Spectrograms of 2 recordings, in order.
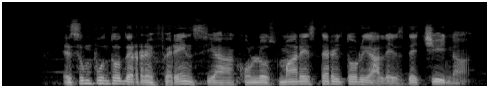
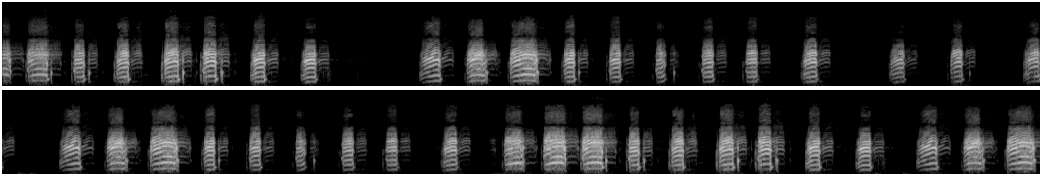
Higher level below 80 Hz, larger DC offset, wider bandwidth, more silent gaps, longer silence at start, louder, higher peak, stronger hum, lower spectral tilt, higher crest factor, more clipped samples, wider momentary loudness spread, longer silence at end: first, -48 dBFS vs -72 dBFS; neither; second, 9.8 kHz vs 11.5 kHz; neither; first, 0.6 s vs 0 s; second, -27 LUFS vs -20 LUFS; second, -10 dBFS vs -6 dBFS; neither; first, -5.5 dB/octave vs -1 dB/octave; about the same, 18 dB vs 16 dB; neither; second, 4 LU vs 13 LU; first, 0.2 s vs 0 s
